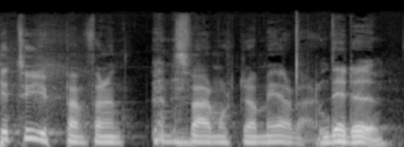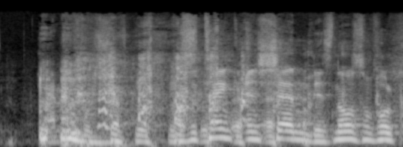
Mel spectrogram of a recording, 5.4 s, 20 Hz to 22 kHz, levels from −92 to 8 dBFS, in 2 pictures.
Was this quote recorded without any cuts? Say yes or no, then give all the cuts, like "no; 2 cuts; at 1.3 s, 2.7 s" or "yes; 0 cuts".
yes; 0 cuts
